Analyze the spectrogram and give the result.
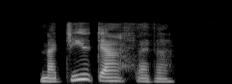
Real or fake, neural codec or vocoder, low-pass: fake; codec, 24 kHz, 1 kbps, SNAC; 7.2 kHz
